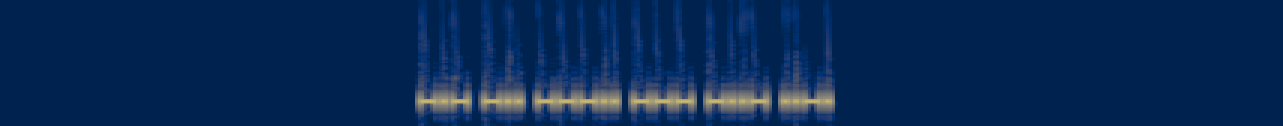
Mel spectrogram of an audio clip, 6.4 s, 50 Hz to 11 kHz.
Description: Morse code, heard as a keyed tone, about 42 wpm, 700 Hz. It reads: KD8OXF
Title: USA Call Signs - 6 Characters - Repeated 3x - 45wpm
